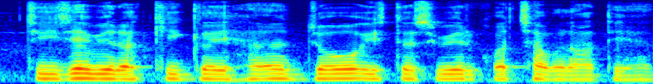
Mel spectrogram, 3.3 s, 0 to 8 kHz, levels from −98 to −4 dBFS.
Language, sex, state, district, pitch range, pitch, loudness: Hindi, male, Uttar Pradesh, Jyotiba Phule Nagar, 120-130 Hz, 125 Hz, -30 LUFS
